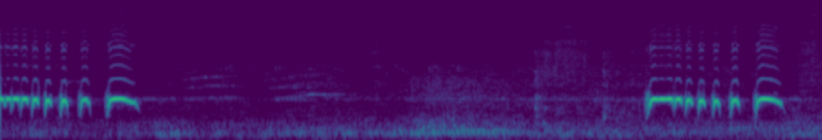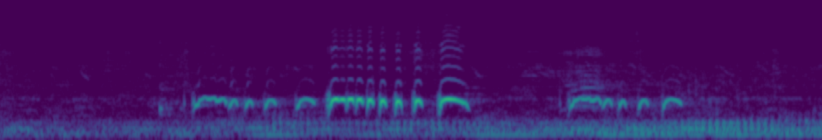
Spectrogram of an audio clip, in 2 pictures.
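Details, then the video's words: Local zebra dove delivering aggressive, persistent song, with repeated bubbling trilled phrases of rapid coos, some loud and rich, others softer, over a low rumbling background. "suara perkutut gacor agresif mental baja"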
